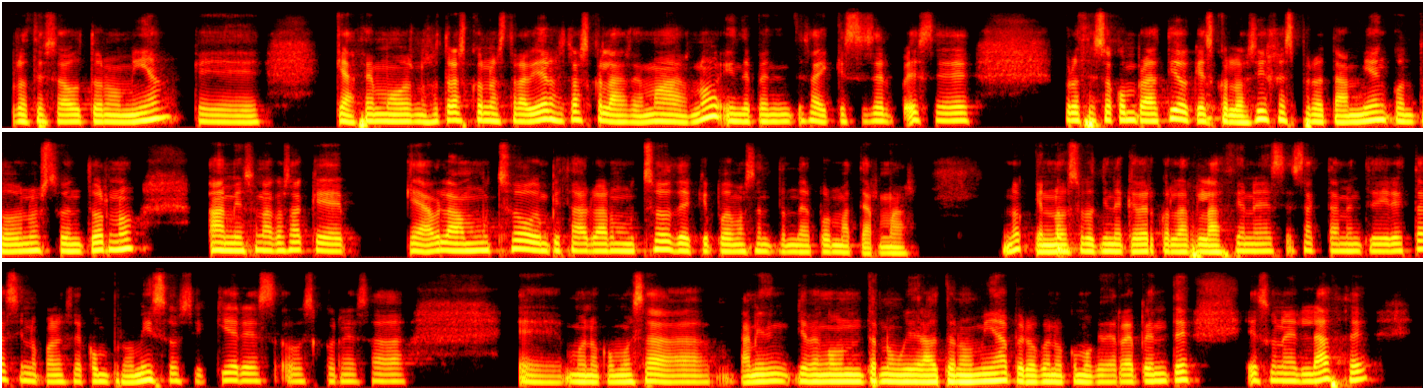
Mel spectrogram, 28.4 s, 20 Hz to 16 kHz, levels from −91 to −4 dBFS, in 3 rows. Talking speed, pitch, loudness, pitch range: 205 wpm, 165 Hz, -24 LUFS, 155-180 Hz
